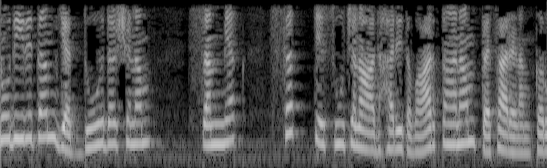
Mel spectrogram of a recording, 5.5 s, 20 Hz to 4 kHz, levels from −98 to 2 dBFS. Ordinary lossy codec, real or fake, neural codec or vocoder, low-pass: none; real; none; 3.6 kHz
